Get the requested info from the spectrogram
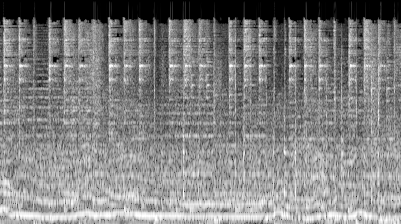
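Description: Background music with a steady drum beat. Under it runs a continuous whine that rises and dips in pitch, like an FPV racing quadcopter's motors changing throttle through a dive.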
